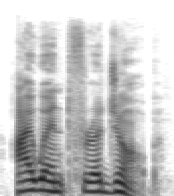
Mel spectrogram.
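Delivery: ordinary delivery, nothing marked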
